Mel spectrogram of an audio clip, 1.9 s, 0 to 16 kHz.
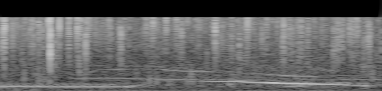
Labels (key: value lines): label: biophony
recorder: SoundTrap 300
